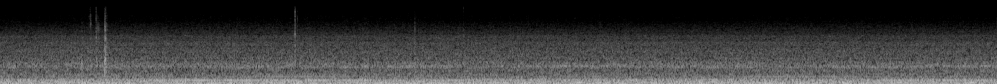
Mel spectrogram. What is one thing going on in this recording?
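The jet engines of an airliner hum steadily inside its cockpit.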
